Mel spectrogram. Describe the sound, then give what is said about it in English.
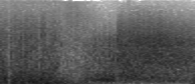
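Naval bombardment of an island at Saipan, with artillery shells firing: a loud, sustained rumble of heavy booms that blend into one dense roar rather than separate shots. “U.S. forces began the naval bombardment, pounding the island with tens of thousands of shells.”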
